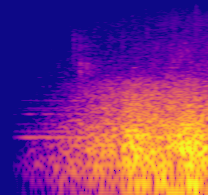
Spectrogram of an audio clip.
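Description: Thunder rumbling with rain, fading in from silence and growing louder.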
